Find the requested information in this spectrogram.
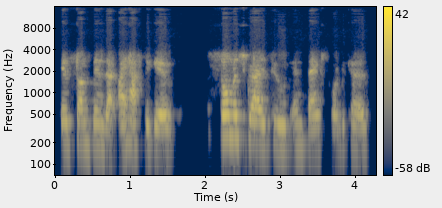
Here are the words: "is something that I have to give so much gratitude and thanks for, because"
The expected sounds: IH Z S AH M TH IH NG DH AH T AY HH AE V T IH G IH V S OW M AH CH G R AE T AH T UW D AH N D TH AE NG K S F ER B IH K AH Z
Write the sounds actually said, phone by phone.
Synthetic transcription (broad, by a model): IH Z S AH M TH IH NG DH AH T AY HH AE F T IH G IH V S OW M AH CH G R AE T AH T UW D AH N TH AE NG K S F ER B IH K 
